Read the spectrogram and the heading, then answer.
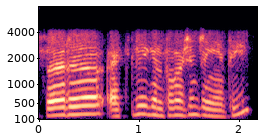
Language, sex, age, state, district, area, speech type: Hindi, male, 18-30, Madhya Pradesh, Seoni, urban, conversation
